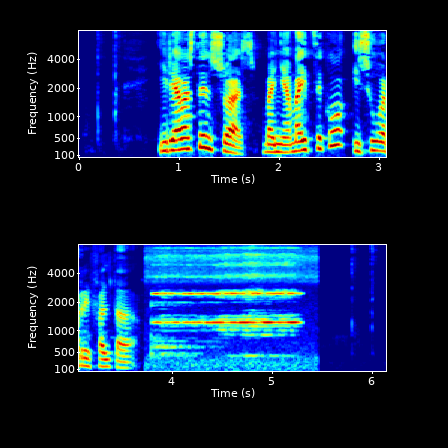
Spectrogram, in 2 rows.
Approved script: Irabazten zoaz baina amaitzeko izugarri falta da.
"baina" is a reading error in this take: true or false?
false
